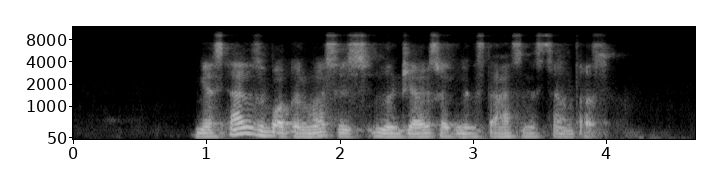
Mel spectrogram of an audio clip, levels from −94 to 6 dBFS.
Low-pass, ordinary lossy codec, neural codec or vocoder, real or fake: 7.2 kHz; Opus, 32 kbps; codec, 16 kHz, 2 kbps, FreqCodec, smaller model; fake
